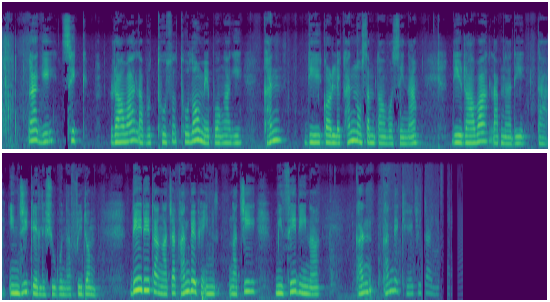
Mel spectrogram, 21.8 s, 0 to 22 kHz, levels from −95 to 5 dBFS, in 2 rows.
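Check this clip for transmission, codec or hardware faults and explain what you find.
One fault turns up, at the very end of the speech. From 18.50 s to the end, the fade-out turns gritty. This is truncation distortion on a fade: the fade stage keeps too few bits and adds no dither, which fits roughly 7-bit resolution, so the falling waveform collapses into coarse square steps.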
